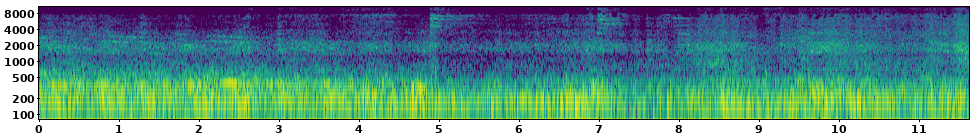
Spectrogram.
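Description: Freight train of loaded container wagons rolling past close by: a steady rumble of wheels on rail, with knocks as wheels cross rail joints and faint wheel squeal now and then.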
